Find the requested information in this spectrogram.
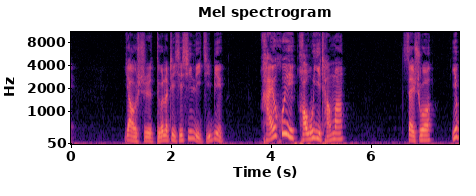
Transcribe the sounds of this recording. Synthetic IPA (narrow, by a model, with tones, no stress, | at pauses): jɑ˥˧ʊʂɻ̩˥˩t̪ɤ˧˥lə˧ʈ͡ʂɤ˥˩ɕjɛ˥ɕi˥nli˨˩t͡ɕi˧˥p̬i˥˩ŋ | xa˧˥ɪxwe˥˩ɪxɑ˧˥ʊu˧˥i˥˩ʈ͡ʂʰɑ˧˥ŋmɐ˧ | t͡sa˥˩ɪʂwɔ˥jɛ˨˩p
